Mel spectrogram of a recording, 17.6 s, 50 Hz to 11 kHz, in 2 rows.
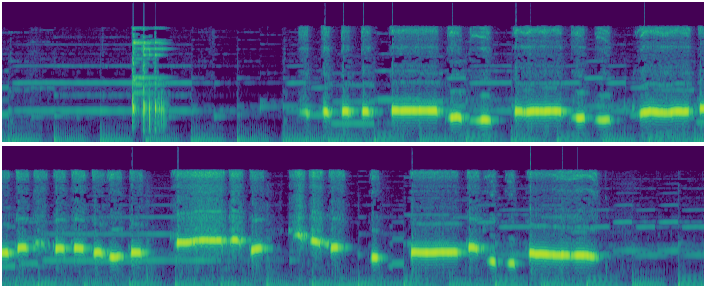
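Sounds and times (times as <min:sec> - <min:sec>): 
brief clink: 0:01.6 - 0:02.2
nose flute blown from the nostrils playing a simple melody: 0:03.6 - 0:17.5.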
